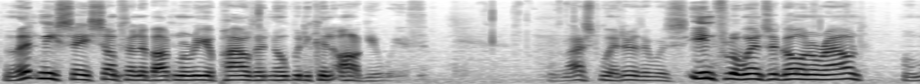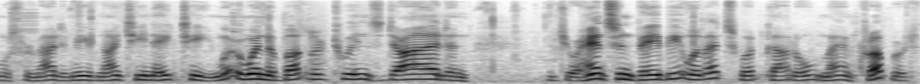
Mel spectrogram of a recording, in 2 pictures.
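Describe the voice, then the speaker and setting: An actor playing a genial, bossy 1930s small-town barber in a podcast radio drama. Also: male voice, a little high, normal speed, lightly acted. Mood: storytelling. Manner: hearty, scolding.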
